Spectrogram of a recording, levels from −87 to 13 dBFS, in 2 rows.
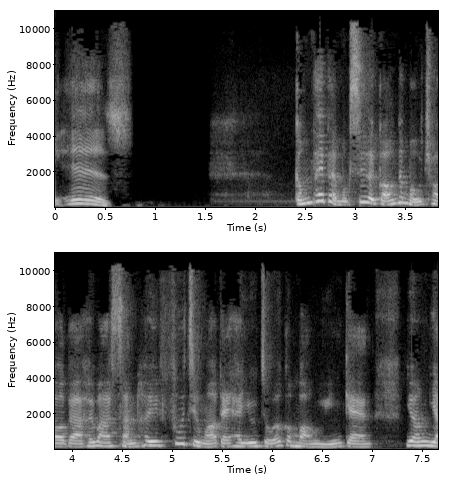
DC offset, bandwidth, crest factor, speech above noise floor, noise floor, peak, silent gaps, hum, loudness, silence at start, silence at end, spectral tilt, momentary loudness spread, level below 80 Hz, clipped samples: under 0.1%; 11 kHz; 16 dB; 54 dB; -68 dBFS; 0 dBFS; none; none; -15 LUFS; 0 s; 0 s; -4.5 dB/octave; 6 LU; -60 dBFS; under 0.1%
